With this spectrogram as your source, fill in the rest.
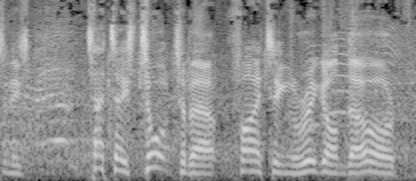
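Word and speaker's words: Rigondeaux: he's talked about fighting rigondo or as he's correctly pronounced with the uh spanish accent rig on dao and two absolute geniuses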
